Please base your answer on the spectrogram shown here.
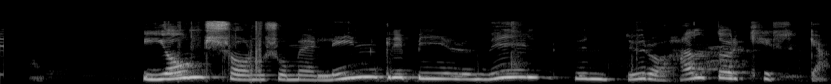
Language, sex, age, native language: Icelandic, female, 12, Icelandic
